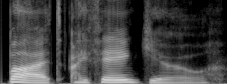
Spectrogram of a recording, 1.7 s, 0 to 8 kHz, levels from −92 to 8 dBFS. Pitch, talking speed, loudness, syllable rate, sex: 190 Hz, 140 wpm, -18 LUFS, 2.8 syllables/s, female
